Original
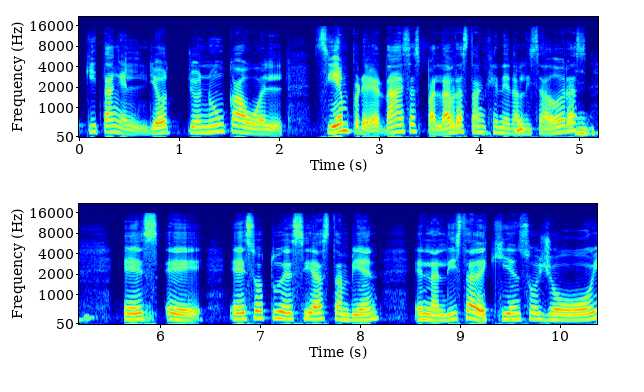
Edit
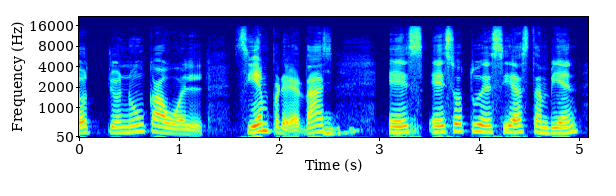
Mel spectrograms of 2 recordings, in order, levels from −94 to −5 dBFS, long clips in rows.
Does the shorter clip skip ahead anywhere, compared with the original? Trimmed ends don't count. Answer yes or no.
yes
